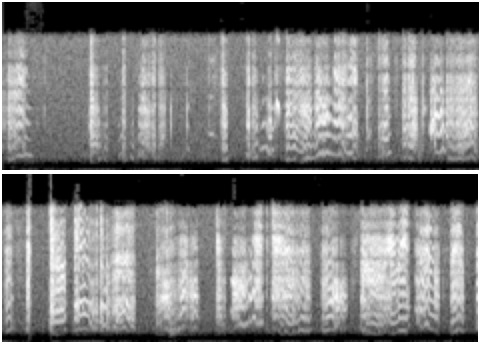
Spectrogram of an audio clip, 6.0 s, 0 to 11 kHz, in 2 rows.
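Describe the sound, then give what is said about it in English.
A 35-day-old baby zebra finch babbles in a continuous run of soft, buzzy chirps and warbling notes, with brief pauses, a sharp click near the middle, and no voices. “This is a 35 day old baby zebra finch.”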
